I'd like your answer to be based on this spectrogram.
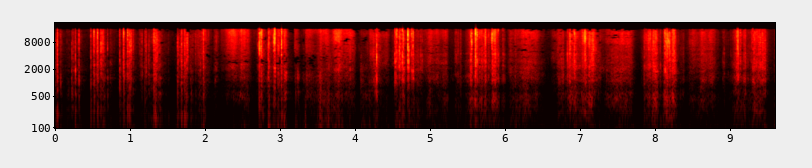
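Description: Long nails scratch and pick at the top surface and edge of a brown corrugated cardboard piece held flat. The result is a rapid run of short, dry scraping and crinkly tearing bursts with brief gaps between them. The sound is bright and papery, with almost no low end.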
